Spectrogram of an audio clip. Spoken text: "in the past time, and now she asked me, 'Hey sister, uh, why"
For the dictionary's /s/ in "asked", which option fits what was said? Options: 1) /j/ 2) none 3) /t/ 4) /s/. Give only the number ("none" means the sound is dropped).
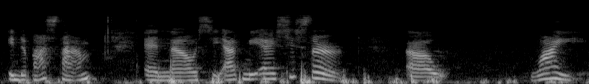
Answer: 2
